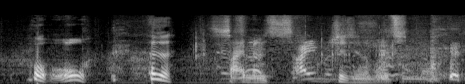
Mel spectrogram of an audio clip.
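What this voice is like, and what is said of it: Imitates another person's voice. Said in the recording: “Better in a Terry Wogan voice.”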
